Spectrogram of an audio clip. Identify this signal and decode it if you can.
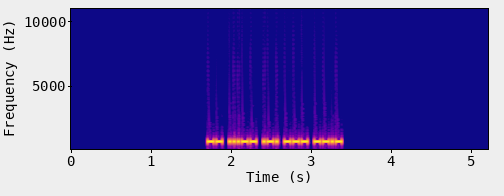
Morse code, heard as a keyed tone, about 46 wpm, 700 Hz. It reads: M3ROQ
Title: DXCC-100 Call Signs - 5 Characters - 45wpm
